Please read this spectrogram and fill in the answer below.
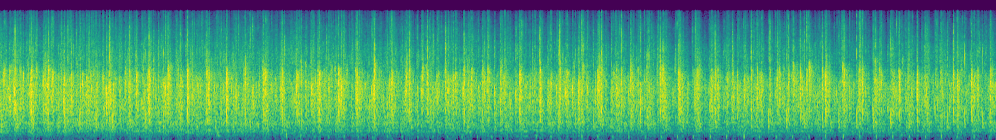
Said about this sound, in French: c'est qu'on avait prévu de faire un hommage sous forme d'applaudissement d'une minute à M. Louis Mbaka. Voilà, je vous invite à applaudir durant une minute pour pas oublier M. Mbaka.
